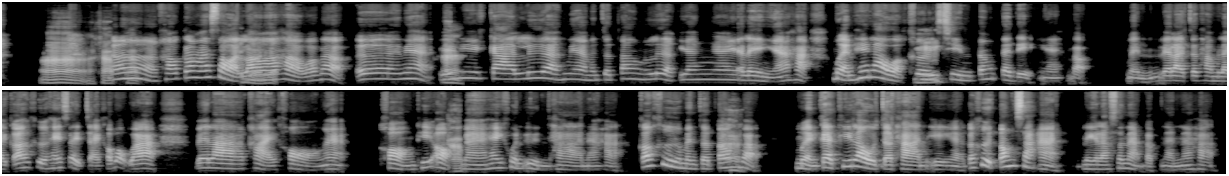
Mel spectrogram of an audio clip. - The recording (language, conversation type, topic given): Thai, podcast, การใช้ชีวิตอยู่กับปู่ย่าตายายส่งผลต่อคุณอย่างไร?
- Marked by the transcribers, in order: other background noise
